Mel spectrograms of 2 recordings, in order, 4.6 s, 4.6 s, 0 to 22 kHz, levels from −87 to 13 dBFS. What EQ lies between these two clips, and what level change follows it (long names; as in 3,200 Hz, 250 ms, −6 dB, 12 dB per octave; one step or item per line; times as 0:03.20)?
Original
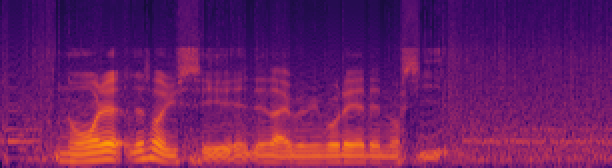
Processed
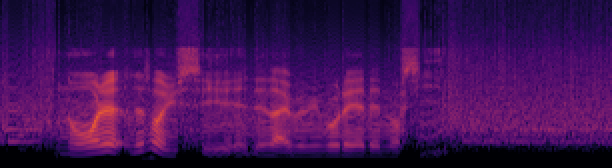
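high-pass filter 960 Hz 24 dB per octave
high-shelf EQ 4,800 Hz −4.5 dB
−2.5 dB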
